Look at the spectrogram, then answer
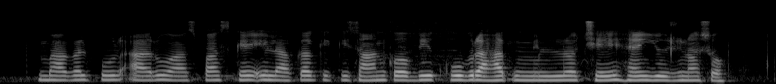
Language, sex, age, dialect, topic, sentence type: Maithili, female, 25-30, Angika, agriculture, statement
